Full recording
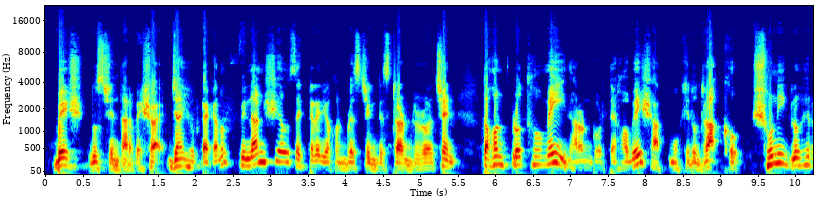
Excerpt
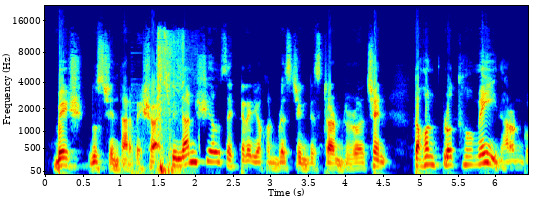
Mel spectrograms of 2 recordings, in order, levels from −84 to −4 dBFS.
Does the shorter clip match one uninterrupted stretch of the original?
no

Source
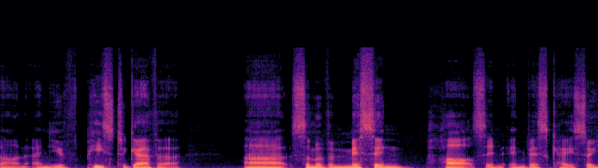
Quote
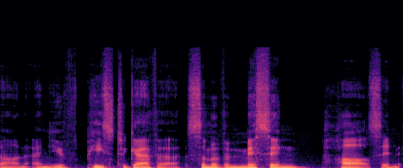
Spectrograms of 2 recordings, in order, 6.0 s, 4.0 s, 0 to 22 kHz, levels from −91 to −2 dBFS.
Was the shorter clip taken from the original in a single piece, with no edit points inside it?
no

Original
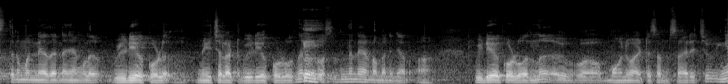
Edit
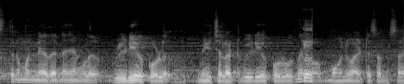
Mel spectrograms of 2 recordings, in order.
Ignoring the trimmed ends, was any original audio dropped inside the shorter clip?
yes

